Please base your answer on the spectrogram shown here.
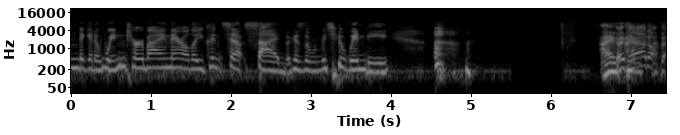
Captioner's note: laugh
